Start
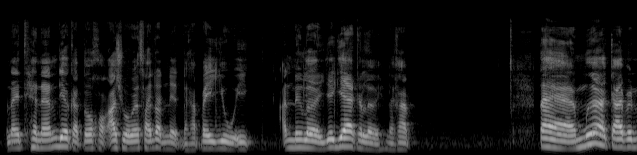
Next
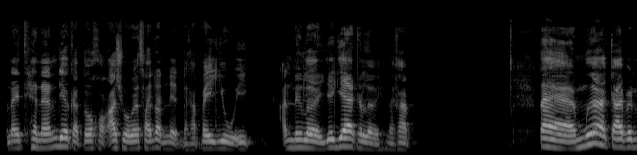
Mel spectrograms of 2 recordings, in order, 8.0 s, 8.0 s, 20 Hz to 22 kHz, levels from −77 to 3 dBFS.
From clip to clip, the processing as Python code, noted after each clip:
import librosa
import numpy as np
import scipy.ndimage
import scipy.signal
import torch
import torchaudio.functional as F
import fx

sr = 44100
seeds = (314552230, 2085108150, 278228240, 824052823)

y = fx.tilt_eq(x, sr, slope=1.5)
y = y * 10.0 ** (-6.0 / 20.0)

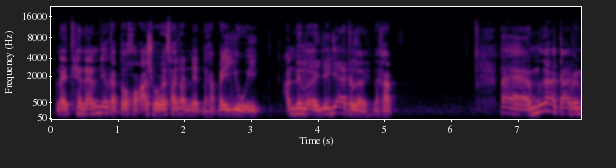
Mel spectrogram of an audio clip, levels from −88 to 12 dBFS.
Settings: y = fx.over_compress(x, sr, threshold_db=-36.0, ratio=-1.0)
y = y * 10.0 ** (2.0 / 20.0)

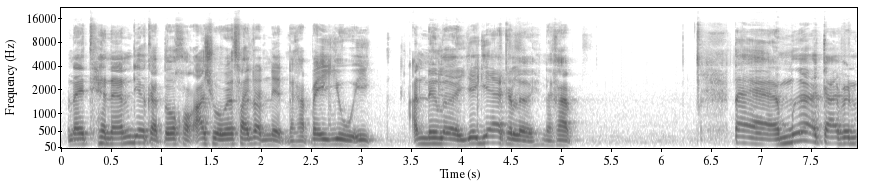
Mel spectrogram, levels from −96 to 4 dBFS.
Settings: y = fx.dmg_crackle(x, sr, seeds[0], per_s=50.0, level_db=-57.0)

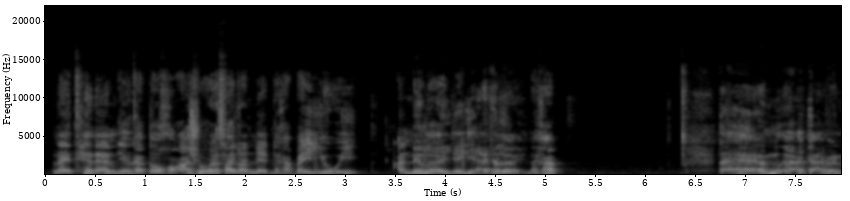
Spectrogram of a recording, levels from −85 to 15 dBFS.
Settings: y = fx.detune_double(x, sr, cents=15)
y = y * 10.0 ** (5.5 / 20.0)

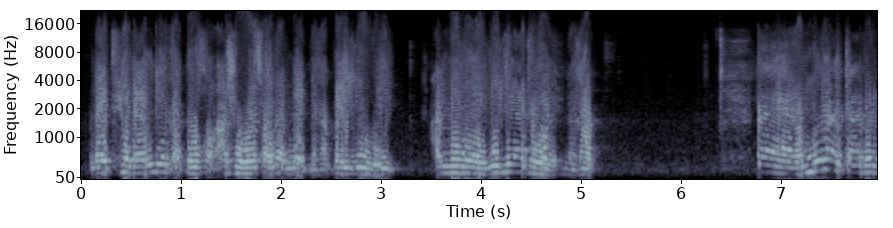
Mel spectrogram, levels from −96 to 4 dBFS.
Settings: y = fx.doppler_dist(x, sr, depth_ms=0.82)
y = y * 10.0 ** (3.0 / 20.0)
